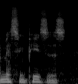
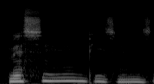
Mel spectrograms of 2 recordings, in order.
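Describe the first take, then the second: First: Said in the usual way. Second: Very slow, quiet, stretched out; slow drawn-out repeat. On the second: Shown as a demonstration. Streamer repeats the title for chat, slow and hushed. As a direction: draw out "Missing pieces" slowly and softly.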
